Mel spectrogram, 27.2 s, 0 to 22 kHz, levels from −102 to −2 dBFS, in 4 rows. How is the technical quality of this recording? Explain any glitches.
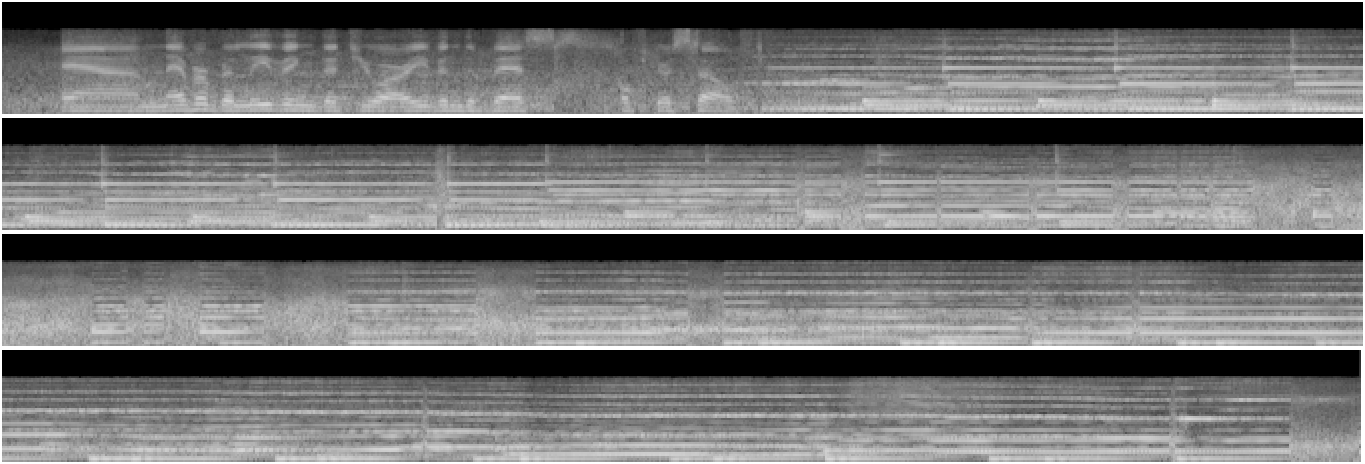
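The recording has repeated gaps where the sound is swapped for synthetic background noise. It passed through a call path with nothing above 8 kHz, which fits a G.722 call codec at about 64 kbps.

Sound dropped by the voice detector occurs three times: 0.00 to 0.30 s, 8.98 to 9.02 s, and 22.52 to 22.54 s. The sound gives way to steady noise, then returns. The likely cause is the sender's voice detector judging the sound to be background and pausing transmission. The receiver fills the gap with comfort noise. The opening loses about 240 ms. The later two lose 40 ms and 20 ms.

Sound chopped by the voice detector affects four stretches: 2.76 to 3.80 s, 10.78 to 17.22 s, 18.74 to 19.30 s, and 26.26 to 27.20 s. Here the sending switches on and off more than once. The result is choppy, with holes in the sound. The likely cause is a detector wavering near its threshold, with comfort noise patched in each time. 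About 2.4 s is replaced in the long middle stretch. The others lose 460 ms, 60 ms and 360 ms.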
